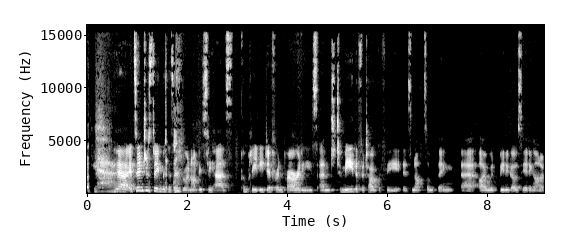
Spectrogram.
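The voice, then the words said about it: Speaks with a pleasant accent. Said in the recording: “I love how you say that so nicely in your lovely accent.”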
